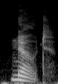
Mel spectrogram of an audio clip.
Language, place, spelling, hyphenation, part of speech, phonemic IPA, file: English, California, note, note, noun / verb, /noʊ̯t/, En-us-note.ogg
- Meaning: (noun) A symbol or annotation.: A mark or token by which a thing may be known; a visible sign; a character; a distinctive mark or feature; a characteristic quality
